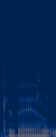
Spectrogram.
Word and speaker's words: Cabello: Something Caballo... – Camila Cabello.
